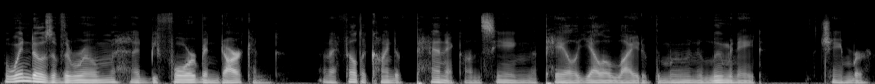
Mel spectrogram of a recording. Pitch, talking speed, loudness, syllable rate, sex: 90 Hz, 190 wpm, -21 LUFS, 5.1 syllables/s, male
